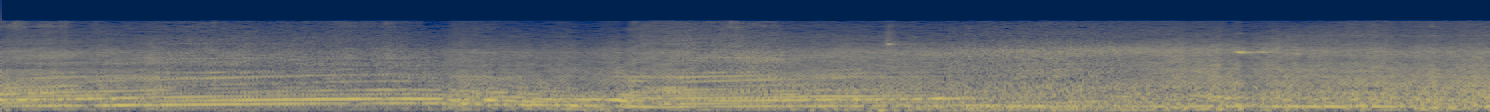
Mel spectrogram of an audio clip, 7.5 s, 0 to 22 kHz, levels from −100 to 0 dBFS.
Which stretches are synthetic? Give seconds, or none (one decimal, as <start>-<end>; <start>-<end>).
0.0-0.8; 2.2-3.4; 3.9-4.7; 5.6-7.5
